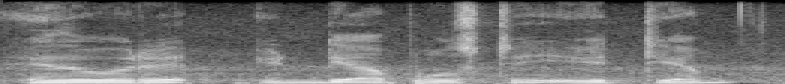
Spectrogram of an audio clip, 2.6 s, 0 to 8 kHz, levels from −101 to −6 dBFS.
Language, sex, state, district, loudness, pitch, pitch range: Tamil, male, Tamil Nadu, Kanyakumari, -15 LUFS, 125 Hz, 120-130 Hz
